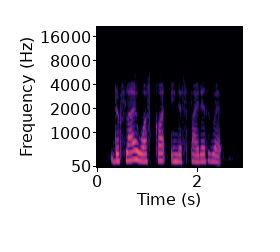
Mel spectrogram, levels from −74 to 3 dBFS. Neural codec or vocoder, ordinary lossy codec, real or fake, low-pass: none; none; real; 5.4 kHz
